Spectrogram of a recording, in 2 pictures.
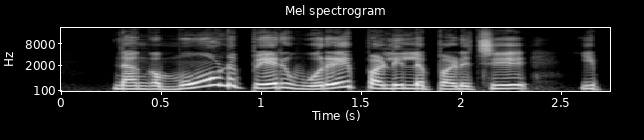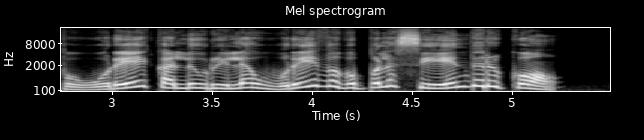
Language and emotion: Tamil, happy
